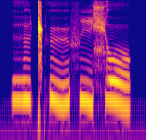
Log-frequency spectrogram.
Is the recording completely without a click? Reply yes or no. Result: no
